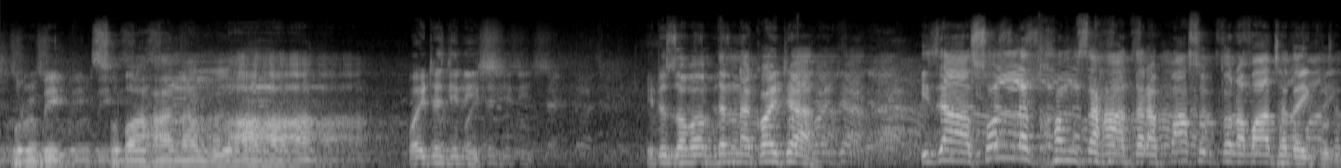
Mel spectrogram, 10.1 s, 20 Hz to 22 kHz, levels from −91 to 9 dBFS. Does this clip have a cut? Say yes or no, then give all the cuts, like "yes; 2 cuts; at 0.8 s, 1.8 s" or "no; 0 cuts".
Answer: no; 0 cuts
